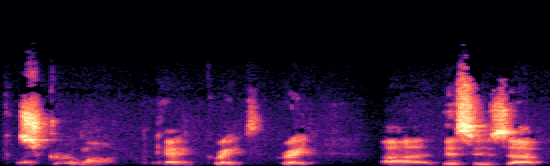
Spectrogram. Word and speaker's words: Skerlong: Am I pronouncing that right, Herman? Correct. Skerlong.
